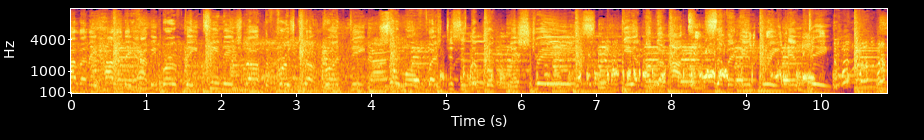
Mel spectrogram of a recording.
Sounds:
music

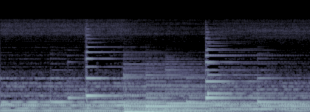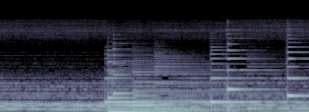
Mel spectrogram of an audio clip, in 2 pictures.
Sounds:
music

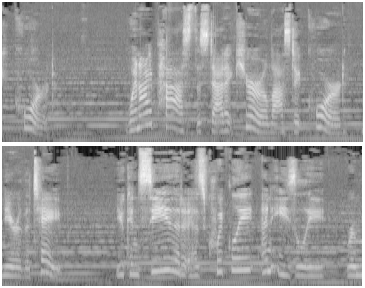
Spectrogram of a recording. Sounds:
music, speech

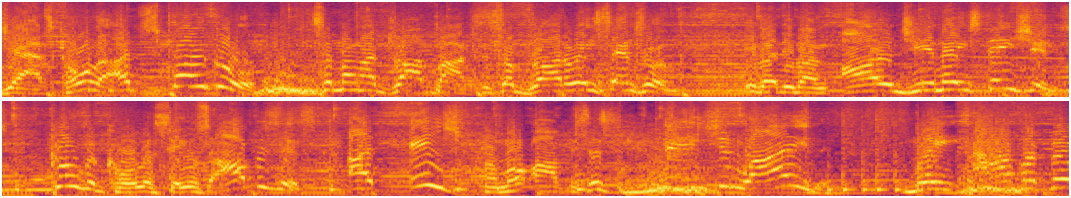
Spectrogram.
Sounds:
music, speech

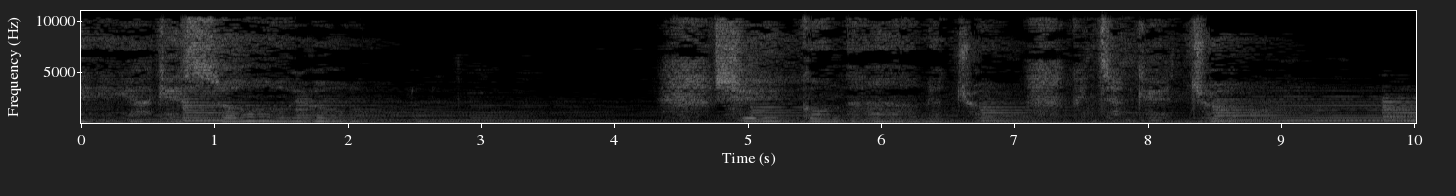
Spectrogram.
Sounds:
music

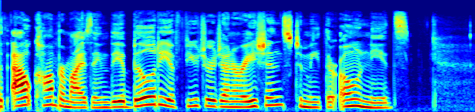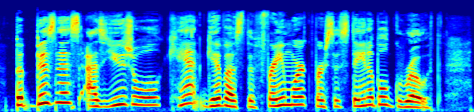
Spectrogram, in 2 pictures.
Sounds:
speech

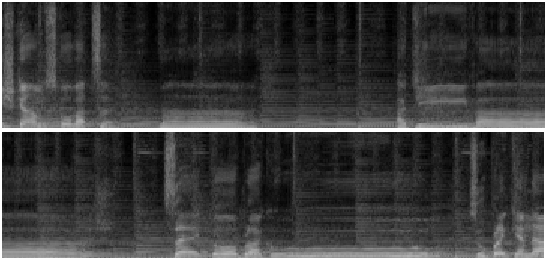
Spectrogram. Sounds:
music, middle eastern music

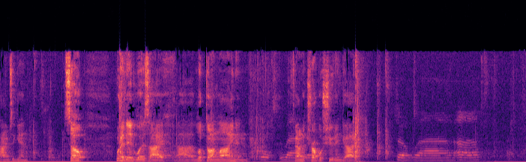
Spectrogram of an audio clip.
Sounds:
speech

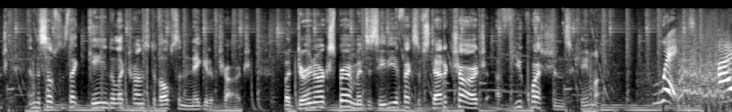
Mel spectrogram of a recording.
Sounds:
speech, music

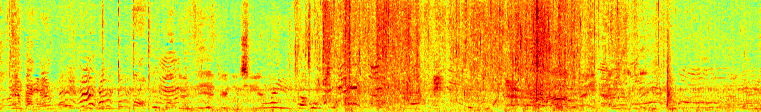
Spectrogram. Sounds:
water vehicle, speech, vehicle

